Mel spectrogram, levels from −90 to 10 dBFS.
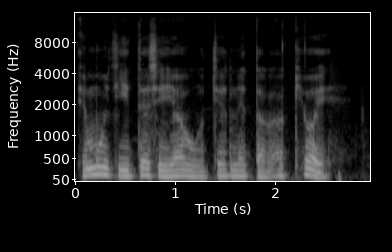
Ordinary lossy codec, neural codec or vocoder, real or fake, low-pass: none; none; real; 14.4 kHz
